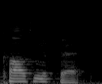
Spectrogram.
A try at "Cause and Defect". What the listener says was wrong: Cause and Defect, sir. you didn't pronounce the D. It's an important part.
